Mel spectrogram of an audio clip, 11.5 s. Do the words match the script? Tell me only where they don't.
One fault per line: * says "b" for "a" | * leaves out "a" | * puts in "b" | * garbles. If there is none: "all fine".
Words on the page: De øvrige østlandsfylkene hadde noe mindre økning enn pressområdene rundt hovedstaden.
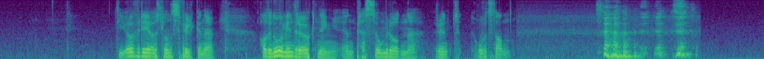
all fine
